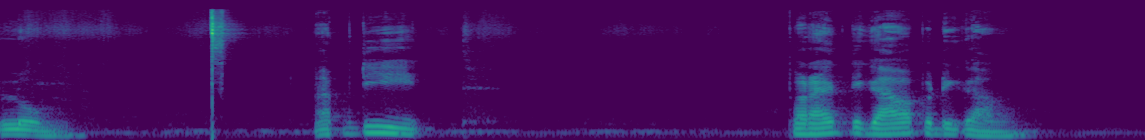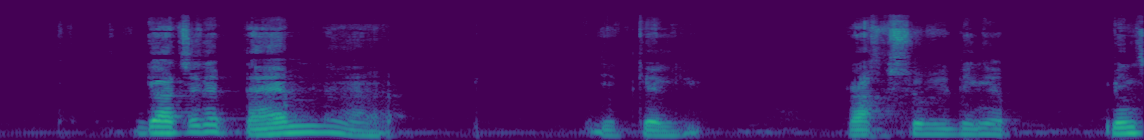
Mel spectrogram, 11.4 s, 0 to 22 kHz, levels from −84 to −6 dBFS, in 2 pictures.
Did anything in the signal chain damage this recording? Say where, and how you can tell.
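Yes. From 5.18 s to the end, the speech suddenly loses its sparkle: top end above roughly 14.9 kHz disappears, the upper highs turn synthetic and swirly, and codec smearing rises, with no gap or dropout at the switch. That is an adaptive stream at a lower bitrate, a network-stage fault. The player changed to a cheaper rendition partway through. The sound fits a move from mid-rate AAC to a low-rate HE-AAC version, whose spectral band replication fakes the treble.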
